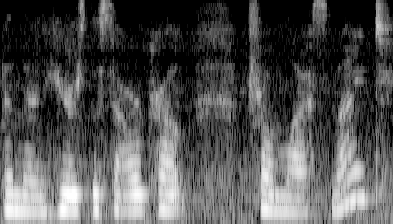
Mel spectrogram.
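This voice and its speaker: A woman talks while noticeable background noise sounds behind her. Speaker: homemaker vlogger. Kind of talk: casual vlog narration. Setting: home kitchen. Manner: casual, hesitant with fillers.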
